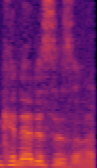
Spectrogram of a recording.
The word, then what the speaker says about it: Kineticism: I was saying kineticism, and I was pronouncing it perfectly. I was like, kineticism, with an echo, and I was doing it wrong. It's Kineticism, of course.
